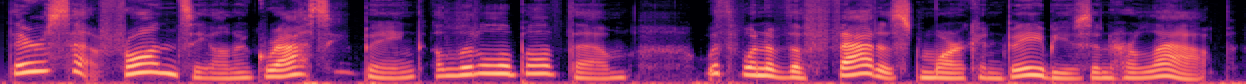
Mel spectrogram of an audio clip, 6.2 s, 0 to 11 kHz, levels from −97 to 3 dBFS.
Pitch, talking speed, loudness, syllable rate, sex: 225 Hz, 200 wpm, -17 LUFS, 5.4 syllables/s, female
